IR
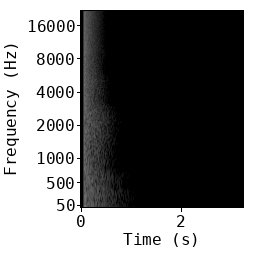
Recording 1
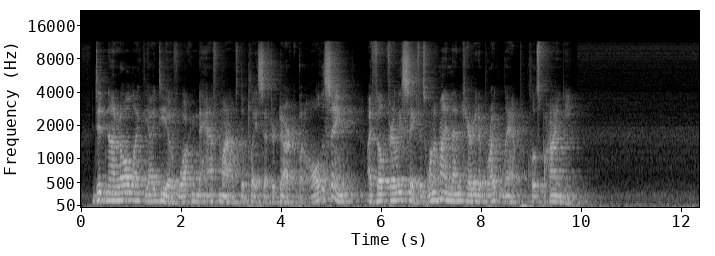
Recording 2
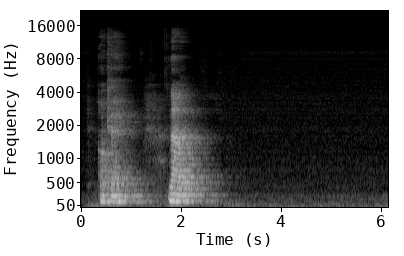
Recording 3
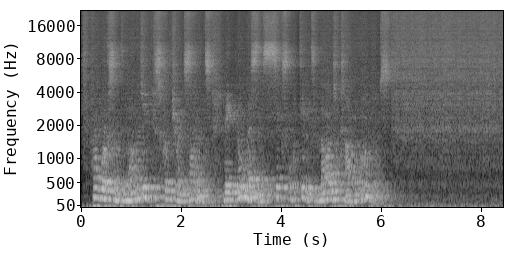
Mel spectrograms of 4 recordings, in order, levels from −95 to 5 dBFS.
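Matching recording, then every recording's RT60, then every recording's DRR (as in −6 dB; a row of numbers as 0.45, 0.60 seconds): 2; 1.2, 1.2, 1.2 seconds; 2.5, −5.5, −13.5 decibels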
